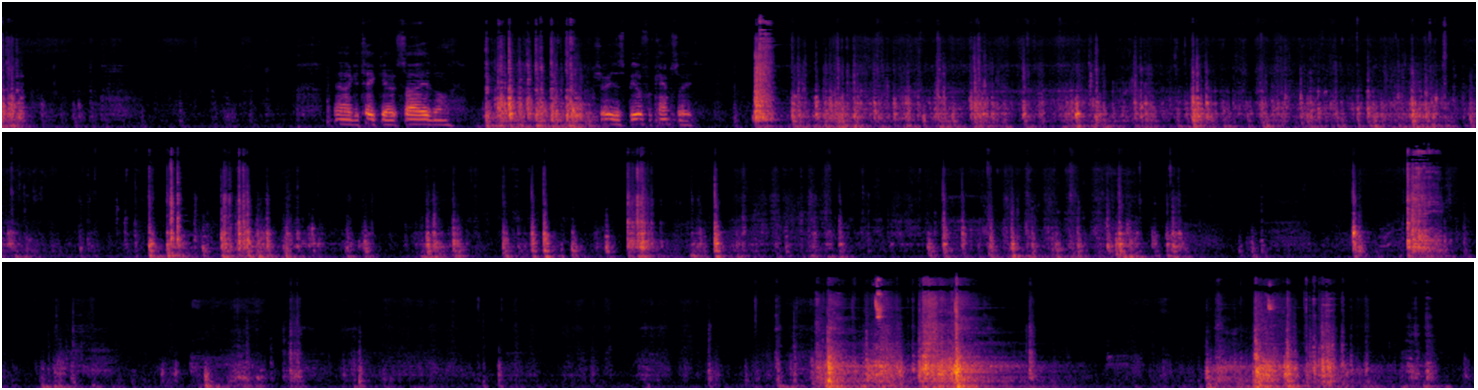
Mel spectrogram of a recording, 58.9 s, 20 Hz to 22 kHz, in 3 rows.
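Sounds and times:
knocking and clattering: 6.4s - 7.9s
cupboard doors: 49.7s - 53.3s.

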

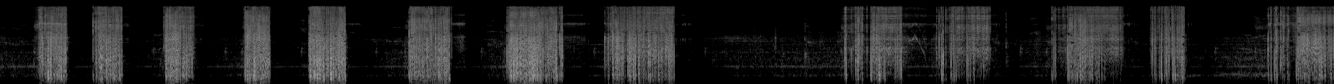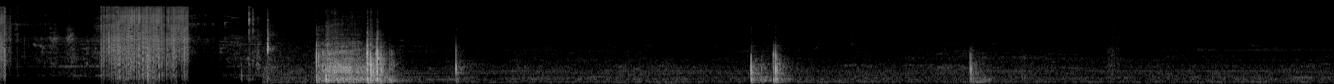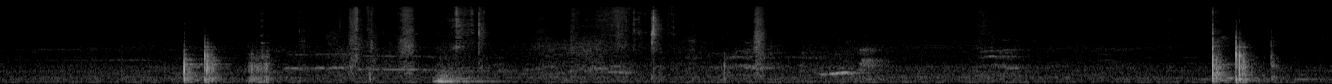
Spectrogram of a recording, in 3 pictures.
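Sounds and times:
arc welding crackling: 0.0s - 16.0s.

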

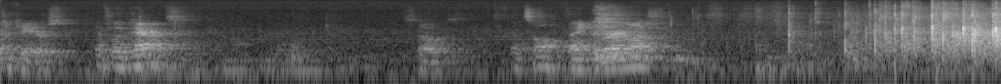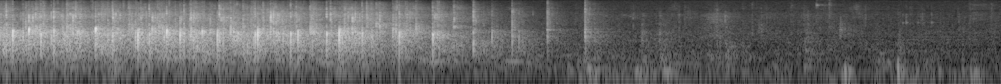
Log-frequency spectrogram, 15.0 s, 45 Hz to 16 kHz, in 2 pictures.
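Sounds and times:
people applauding: 5.9s - 12.5s.

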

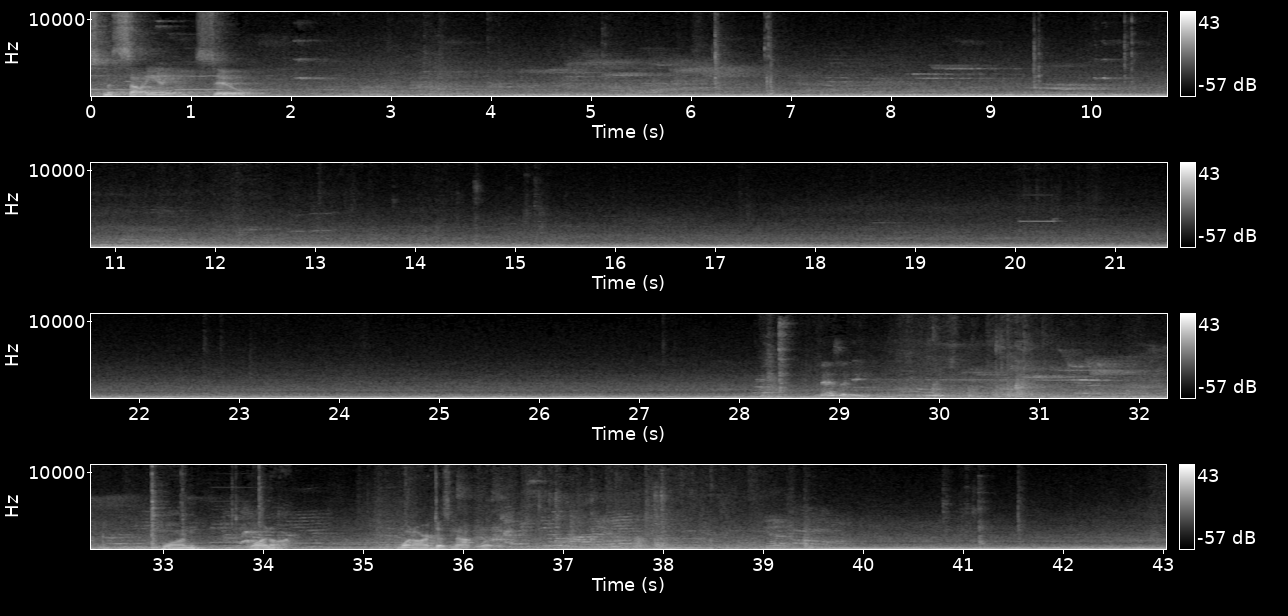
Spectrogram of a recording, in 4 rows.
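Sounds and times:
short high tones: 0.0s - 2.8s, 29.3s - 32.9s
elevator pump motor humming: 0.0s - 43.0s.

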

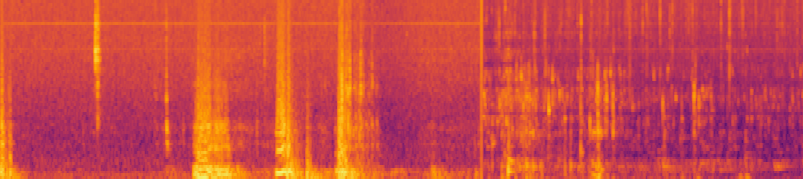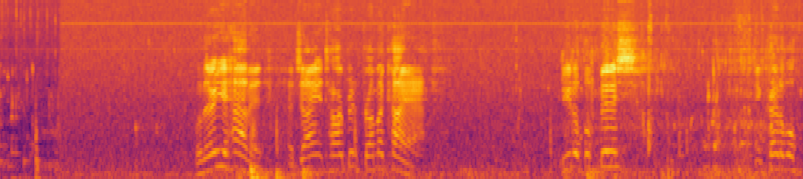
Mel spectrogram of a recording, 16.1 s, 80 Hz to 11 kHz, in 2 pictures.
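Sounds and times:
muffled underwater water noise: 0.0s - 16.0s
water splashing: 1.8s - 8.7s, 10.4s - 16.0s
knocks against a kayak hull: 2.1s - 3.8s.

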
